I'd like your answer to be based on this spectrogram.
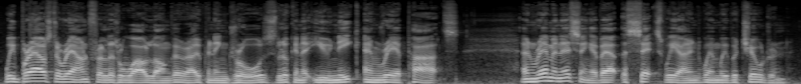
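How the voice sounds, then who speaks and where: With a lowish voice and a fairly quick, lightly acted delivery, an actor voices a curious, enthusiastic adult recounting his visit in a radio drama. The script mixes first-person narration with acted dialogue, and the tone stays measured and reflective.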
